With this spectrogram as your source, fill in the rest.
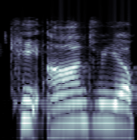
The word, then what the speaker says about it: Keandria: For those of you all who do not, my name is Keandria. I go by the name of because most people can't pronounce the I before the A, and I'm very funny about that.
